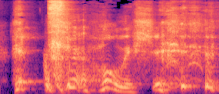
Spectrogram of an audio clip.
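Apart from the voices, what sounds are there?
a sneeze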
